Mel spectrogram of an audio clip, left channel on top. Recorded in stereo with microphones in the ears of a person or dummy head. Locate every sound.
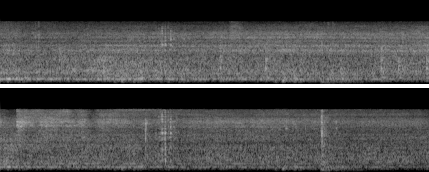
1.6 s a camera shutter: 40° right (ahead or behind), 2.0 m
3.2 s a doorbell: 55° right (ahead or behind), 4.5 m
